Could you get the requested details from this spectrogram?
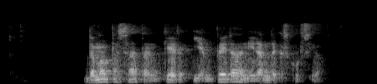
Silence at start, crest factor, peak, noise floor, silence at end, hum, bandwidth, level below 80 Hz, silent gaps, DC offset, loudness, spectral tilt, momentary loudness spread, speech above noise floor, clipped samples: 0.85 s; 22 dB; -4 dBFS; -64 dBFS; 0.6 s; none; 7.4 kHz; -66 dBFS; none; under 0.1%; -24 LUFS; -5 dB/octave; 16 LU; 40 dB; under 0.1%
